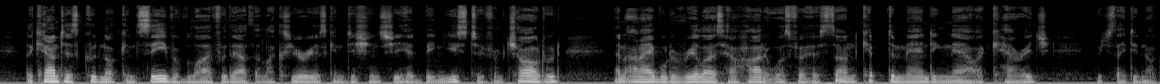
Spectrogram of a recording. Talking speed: 195 wpm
